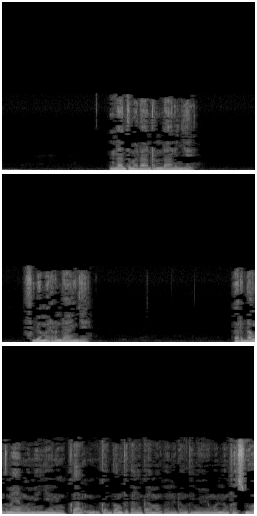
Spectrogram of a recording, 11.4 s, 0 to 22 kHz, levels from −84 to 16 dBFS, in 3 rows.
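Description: A speech recording carries plainly audible coding damage throughout: a washy, ringing quality with hiss that swells and fades with the voice, and nothing above 10 kHz. That points to WMA compression as the likely cause, at a low bitrate that fits roughly 32 kbps. Long transform blocks spread quantisation noise over time and the encoder discards weak spectral lines. On a spectrogram this shows as a hard ceiling at 10 kHz, with patchy, smeared energy and holes where quieter components were dropped. A pre-echo runs from 1.85 to 1.88 s, just before "dan rune dan". Noise sized for the loud onset leaks across its whole coding block into the quiet moment ahead of it, so a short hiss about 35 ms long comes before the attack, which sounds softened. On the waveform this appears as low, fuzzy activity just before the onset. On the spectrogram it appears as a broadband smear ahead of the sharp edge.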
